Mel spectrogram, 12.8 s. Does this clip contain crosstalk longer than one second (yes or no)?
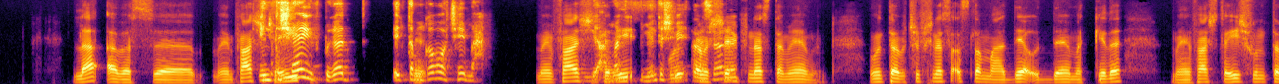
yes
